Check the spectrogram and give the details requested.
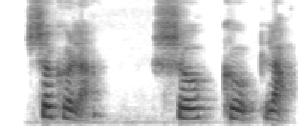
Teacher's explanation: So the T is silent.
